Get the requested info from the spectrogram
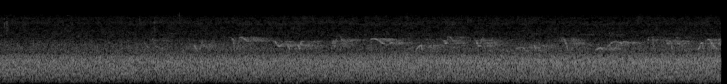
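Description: Outdoor ambience: a steady, even rush of background noise, with a small bird chirping a run of short high notes from about two seconds in. The sound cuts off suddenly near the end.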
